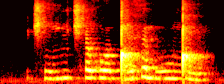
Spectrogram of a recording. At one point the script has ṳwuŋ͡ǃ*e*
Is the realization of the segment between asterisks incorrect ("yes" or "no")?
yes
